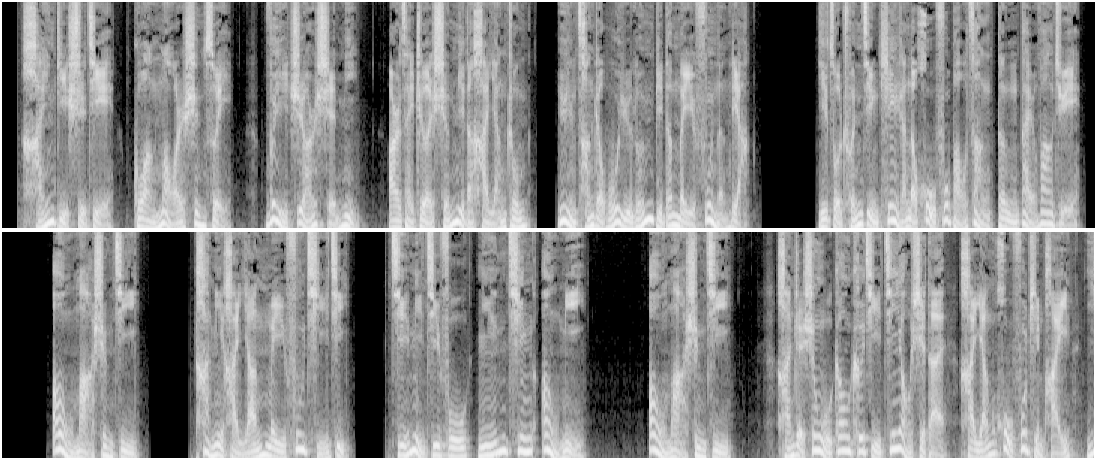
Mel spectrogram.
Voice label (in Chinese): 男 品牌宣传 品牌宣传介绍; 奥玛生机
